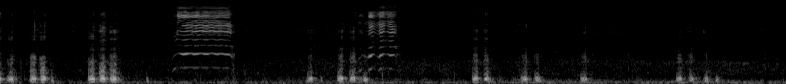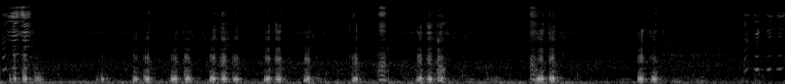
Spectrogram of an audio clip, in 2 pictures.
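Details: During the birth of a Nigerian Dwarf doeling, with the mother goat encouraging her newborn: a steady run of short, low, throaty calls, broken twice by loud, high-pitched, strongly harmonic bleats.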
